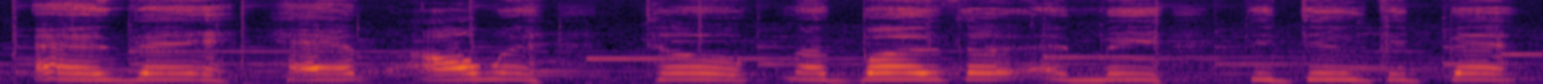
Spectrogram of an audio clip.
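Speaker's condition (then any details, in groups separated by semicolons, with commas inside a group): Cerebral palsy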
